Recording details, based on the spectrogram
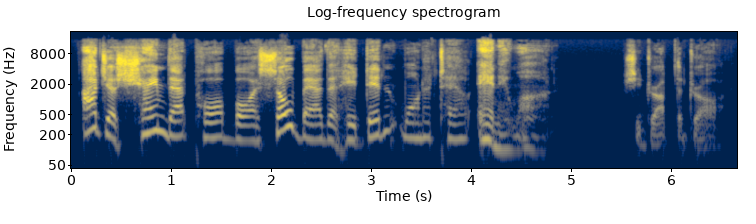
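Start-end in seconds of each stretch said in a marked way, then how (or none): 0.1-4.9 put-on deepened Southern accent. A narrator's reading. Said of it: "Southern accent deepened".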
